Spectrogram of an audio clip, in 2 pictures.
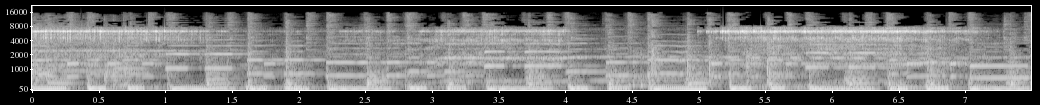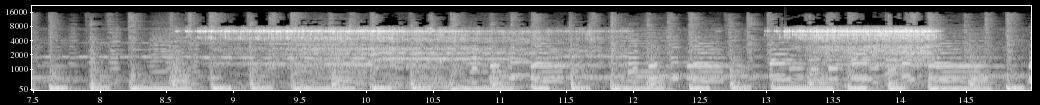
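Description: Background music with a steady beat, over a high hiss from the steel centre spur of a Forstner bit being ground against a drill-driven sharpening stone, coming and going in several bouts as the bit is pressed on and lifted off.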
